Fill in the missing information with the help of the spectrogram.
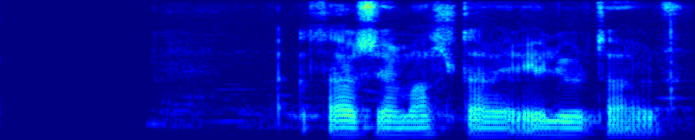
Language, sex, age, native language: Icelandic, male, 15, Icelandic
